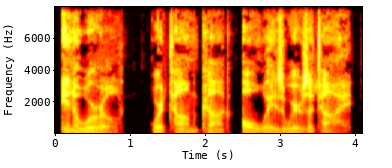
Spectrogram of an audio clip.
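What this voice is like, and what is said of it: Dramatic movie-trailer announcer voice. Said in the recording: “Doing my trailer announcer voice. ... You did your trailer announcer.”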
